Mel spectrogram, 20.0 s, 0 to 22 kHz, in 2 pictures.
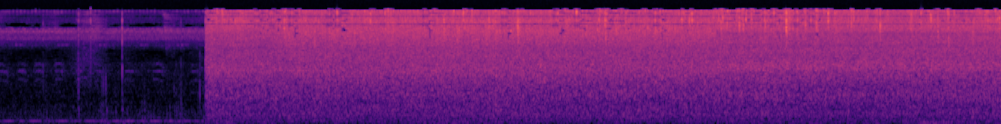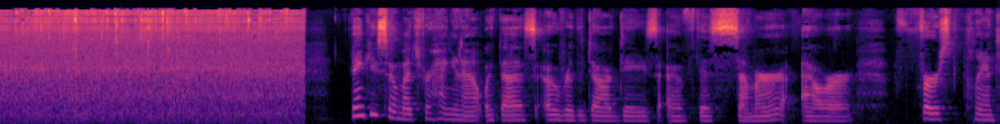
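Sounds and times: heavy rain pouring: 2.1s - 13.1s.

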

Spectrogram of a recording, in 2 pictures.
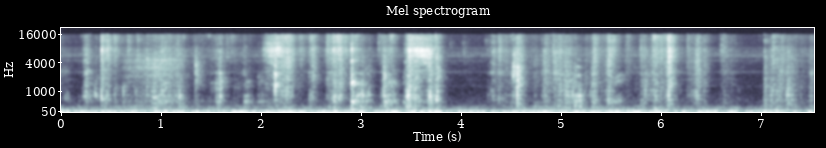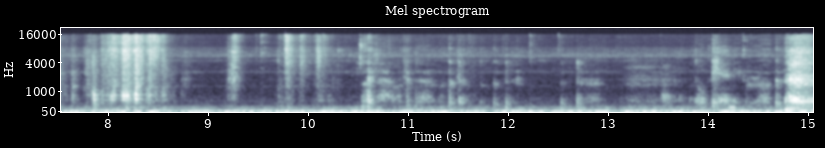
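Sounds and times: candy packet crinkling: 0.0s - 10.3s.

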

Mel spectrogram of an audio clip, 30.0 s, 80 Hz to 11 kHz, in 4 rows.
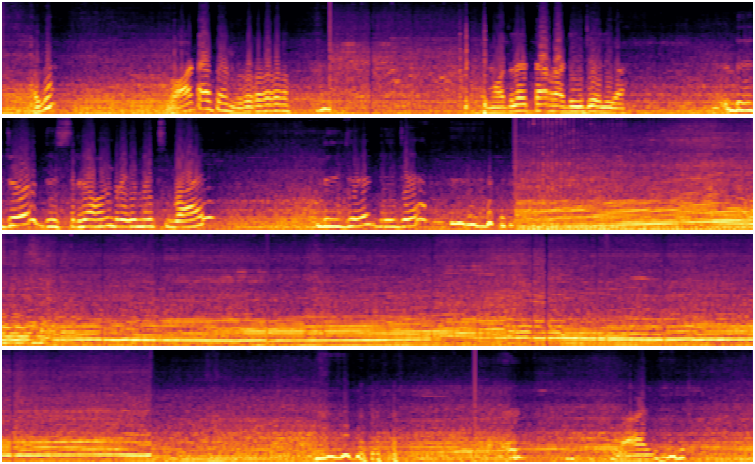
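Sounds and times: road and traffic noise: 0.0s - 30.0s
motorcycle engine revving: 12.6s - 24.1s.

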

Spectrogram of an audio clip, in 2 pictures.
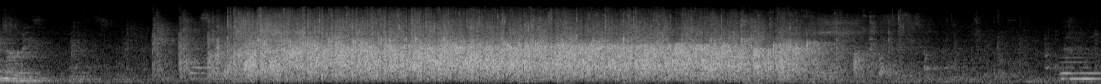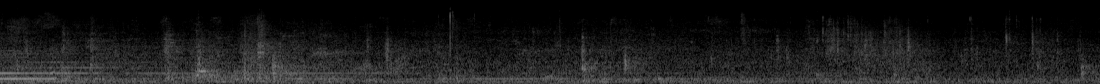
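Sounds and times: audience applause: 1.5s - 9.3s
piano notes: 10.2s - 20.6s.

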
